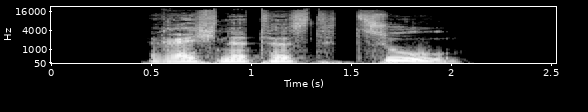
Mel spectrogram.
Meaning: inflection of zurechnen: 1. second-person singular preterite 2. second-person singular subjunctive II
- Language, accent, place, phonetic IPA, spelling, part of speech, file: German, Germany, Berlin, [ˌʁɛçnətəst ˈt͡suː], rechnetest zu, verb, De-rechnetest zu.ogg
